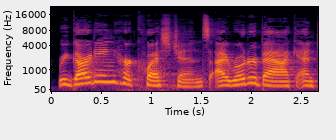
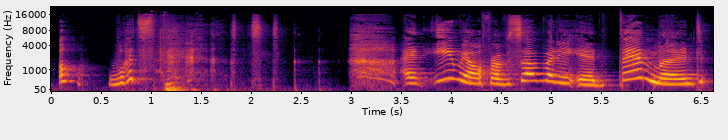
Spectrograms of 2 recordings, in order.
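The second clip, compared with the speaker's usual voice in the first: mock surprise; 7 semitones higher, slower than usual. Pretend surprise at the email.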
